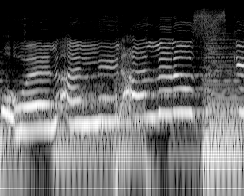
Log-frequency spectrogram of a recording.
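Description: A woman singing live over acoustic guitar accompaniment. Her voice holds a sung note that slides in pitch a few times and then settles, while the guitar sustains chords underneath with a few plucked notes.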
